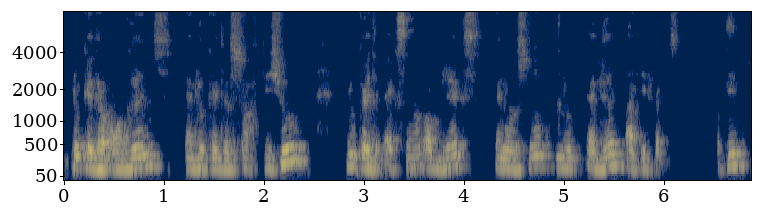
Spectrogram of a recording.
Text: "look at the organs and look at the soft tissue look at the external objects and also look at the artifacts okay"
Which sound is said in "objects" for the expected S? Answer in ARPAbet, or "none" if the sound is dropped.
S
